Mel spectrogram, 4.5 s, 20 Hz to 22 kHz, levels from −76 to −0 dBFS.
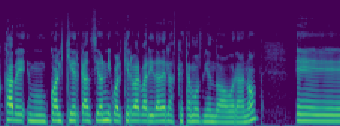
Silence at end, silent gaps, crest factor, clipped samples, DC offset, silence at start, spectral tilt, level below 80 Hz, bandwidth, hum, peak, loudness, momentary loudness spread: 0 s; none; 18 dB; under 0.1%; under 0.1%; 0.05 s; -6.5 dB/octave; -52 dBFS; 11.5 kHz; none; -4 dBFS; -22 LUFS; 5 LU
